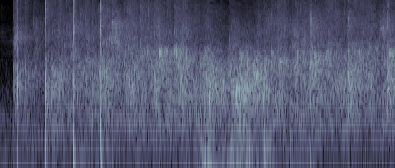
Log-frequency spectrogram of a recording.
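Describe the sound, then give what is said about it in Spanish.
A crowd applauding steadily, a dense wash of many hands clapping, opening with a few sharp individual claps before settling into sustained applause, at the close of a religious study talk. “Un fuerte aplauso.”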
